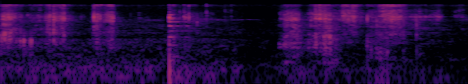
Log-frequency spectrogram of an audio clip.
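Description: Faint crackle and rustle of dry Cici Bebe baby biscuits being crumbled by hand onto whipped cream, with one small click a little before a second in.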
